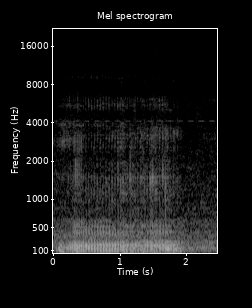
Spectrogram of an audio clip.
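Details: Duke the bulldog in Huddersfield, snoring in his sleep after a chicken curry: a low, rumbling snore made of rapid fluttering pulses that holds steady for about two seconds, with no other clear sounds.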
